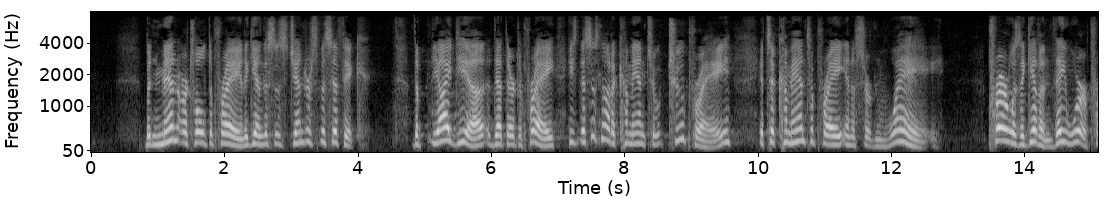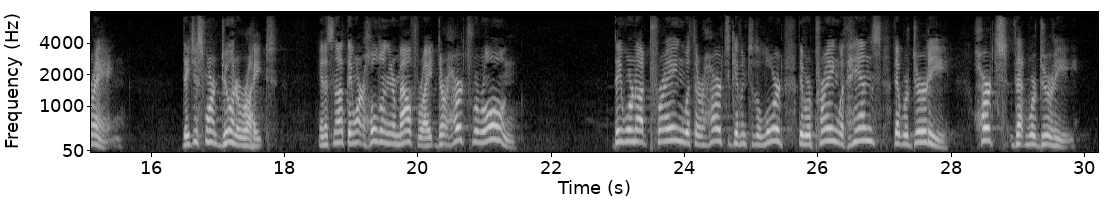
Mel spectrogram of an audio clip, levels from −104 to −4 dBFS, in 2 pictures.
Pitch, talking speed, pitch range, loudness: 215 Hz, 170 wpm, 190-240 Hz, -29 LUFS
